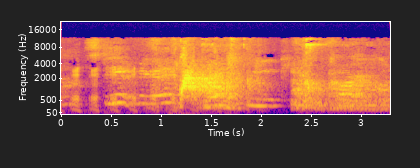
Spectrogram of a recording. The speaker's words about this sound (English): Yeah, the dog yells at me, the wife yells at me.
